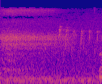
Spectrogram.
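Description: A woman's long, deep in-breath, strongest in the first second and then fading, with faint quail chirps in the background.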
